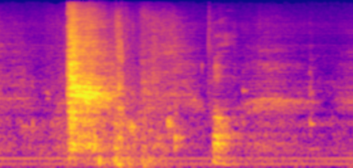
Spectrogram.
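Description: A single sharp, breathy vocal burst about half a second in, fading quickly, followed by a short spoken "Oh."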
